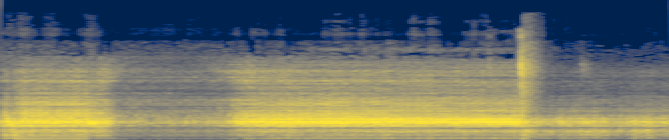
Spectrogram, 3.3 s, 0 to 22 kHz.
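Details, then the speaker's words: 1946 Val-Keen/Detrola model 572 six-tube radio, chassis out during repair: plays AM with a rough, buzzy edge and the level dipping and returning; working but distorted audio output. "sounds like it works it's just a little bit distorted"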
